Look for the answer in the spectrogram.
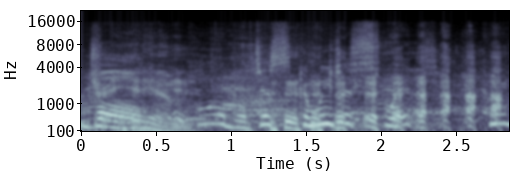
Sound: laughs

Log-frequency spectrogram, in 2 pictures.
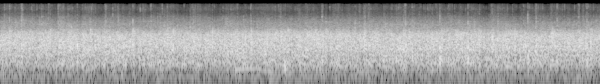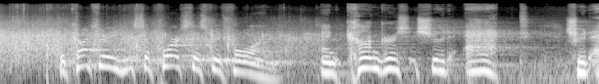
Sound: applause

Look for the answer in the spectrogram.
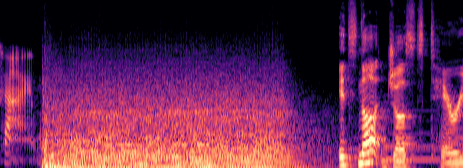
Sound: suspense boom

